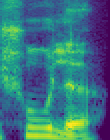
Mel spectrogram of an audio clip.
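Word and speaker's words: Schule: ودي اتنطق اي عاديه التركيبه الجايه هي استها استيها لما نشوفها قدامنا فدي بتنطق الشين على طول في اي موضع في الجمله نطق الشين مثال على ادوات مثلا كلمه زي شول شول يعني مدرسه سهاط سهاط سهاط شول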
